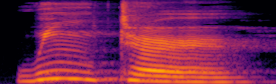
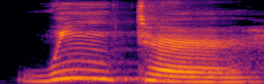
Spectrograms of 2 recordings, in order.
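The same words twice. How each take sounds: No difference in how they are said.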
